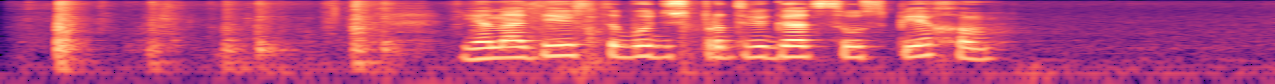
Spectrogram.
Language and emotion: Russian, neutral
